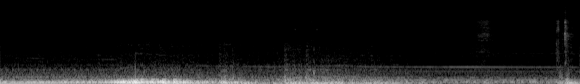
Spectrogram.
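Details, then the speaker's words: 1996 E10 Toyota Corolla, running rough and spluttering despite new spark plugs and leads: low rumble swells briefly then sags and fades as the engine dies on the tiniest bit of throttle. "had the tiniest bit of throttle and she just died"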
